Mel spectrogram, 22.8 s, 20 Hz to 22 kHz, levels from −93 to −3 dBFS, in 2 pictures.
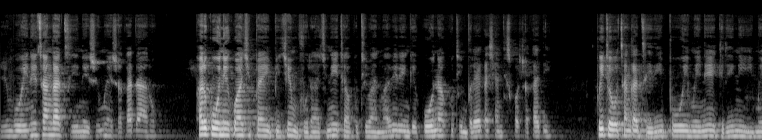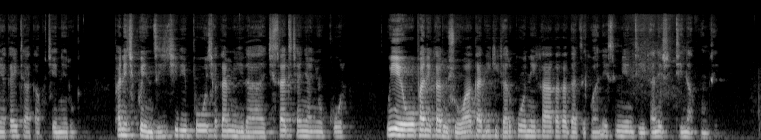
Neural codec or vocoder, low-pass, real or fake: none; 14.4 kHz; real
